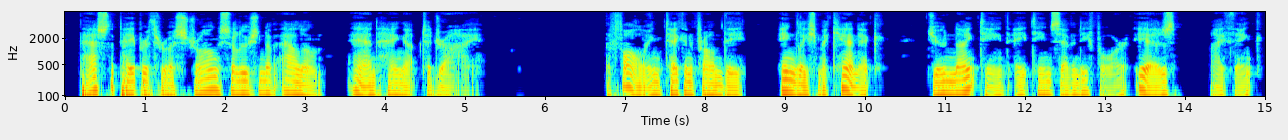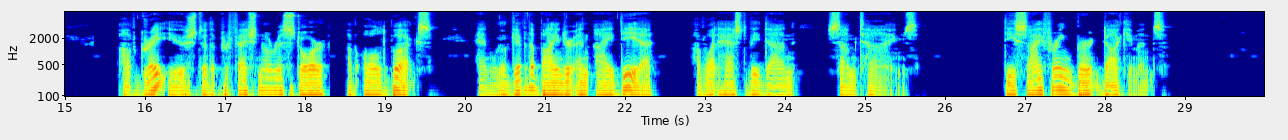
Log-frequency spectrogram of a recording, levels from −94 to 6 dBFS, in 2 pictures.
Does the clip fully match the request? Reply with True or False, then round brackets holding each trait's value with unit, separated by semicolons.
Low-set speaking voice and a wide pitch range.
False (95 Hz; 3.8 semitones)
